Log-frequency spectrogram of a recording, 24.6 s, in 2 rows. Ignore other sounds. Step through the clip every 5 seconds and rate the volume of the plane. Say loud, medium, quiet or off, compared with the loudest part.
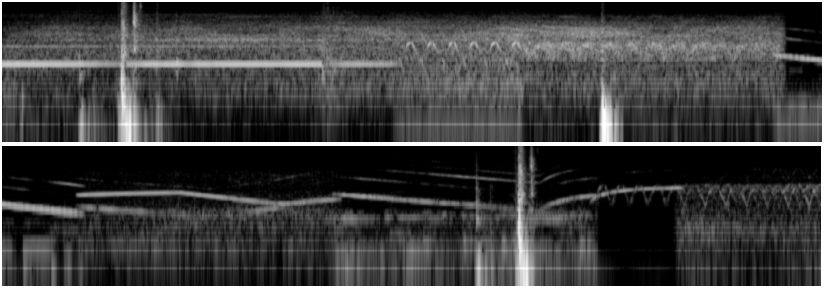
loud, loud, loud, off, off.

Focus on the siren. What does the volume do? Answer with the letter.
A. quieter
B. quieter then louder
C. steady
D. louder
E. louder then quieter
A.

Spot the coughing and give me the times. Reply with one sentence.
You can't hear the coughing here.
